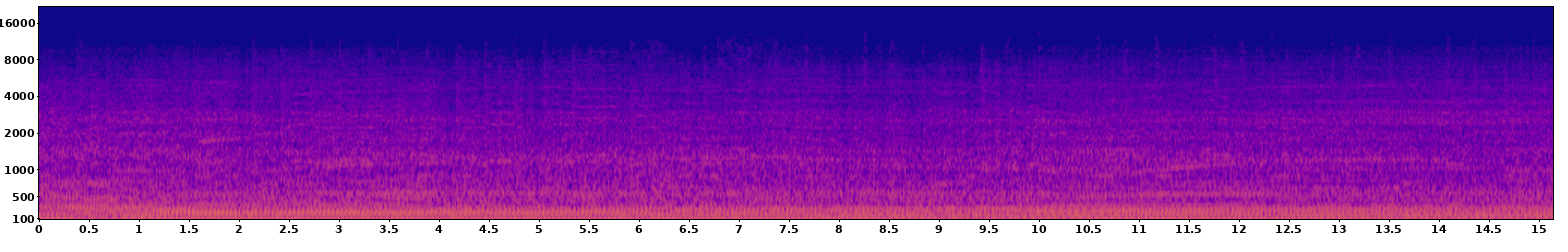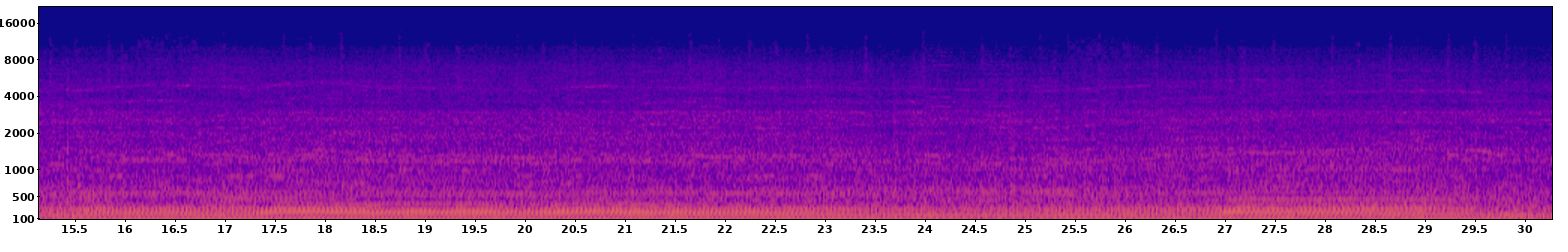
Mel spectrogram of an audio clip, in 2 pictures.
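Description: CF Moto 520L ATV's single-cylinder engine running steadily under way, its note stepping up and down a few times as the throttle changes.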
